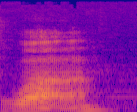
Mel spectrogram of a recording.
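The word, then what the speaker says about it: は: It's really important to keep in mind that Wah is only read as wah when it's in the particle form.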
